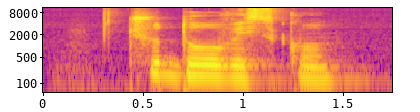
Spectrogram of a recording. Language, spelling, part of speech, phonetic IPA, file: Ukrainian, чудовисько, noun, [t͡ʃʊˈdɔʋesʲkɔ], Uk-чудовисько.ogg
- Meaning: 1. monster, monstrous animal 2. monster (huge animal) 3. monster, monstrous person 4. monster (huge person)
